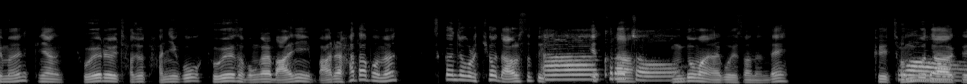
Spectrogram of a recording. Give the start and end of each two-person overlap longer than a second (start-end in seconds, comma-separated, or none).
5.4-6.9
